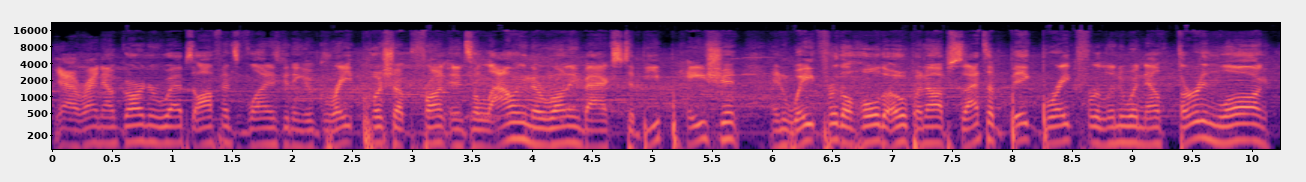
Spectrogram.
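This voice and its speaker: Mid-pitched American football color analyst. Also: male voice, steady tone, brisk, hardly any pauses.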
